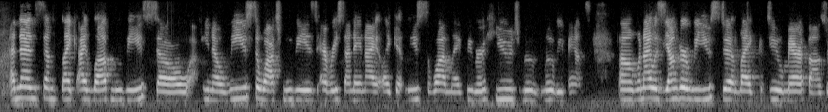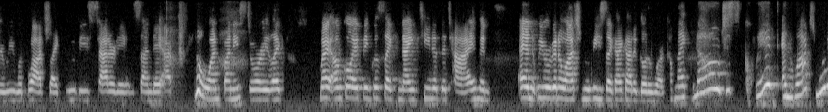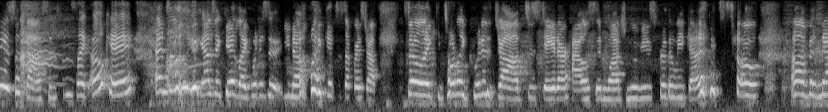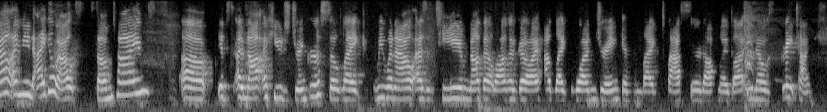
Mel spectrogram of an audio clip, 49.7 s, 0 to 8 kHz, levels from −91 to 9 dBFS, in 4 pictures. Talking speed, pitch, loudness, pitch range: 210 wpm, 245 Hz, -18 LUFS, 225-300 Hz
